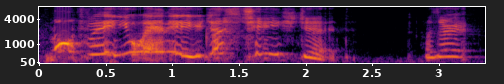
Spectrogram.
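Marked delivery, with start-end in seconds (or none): 0.0-2.2 much higher furious yell; angry shout. Acted. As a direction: scold him at the top of your voice. Friend ruined the name.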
